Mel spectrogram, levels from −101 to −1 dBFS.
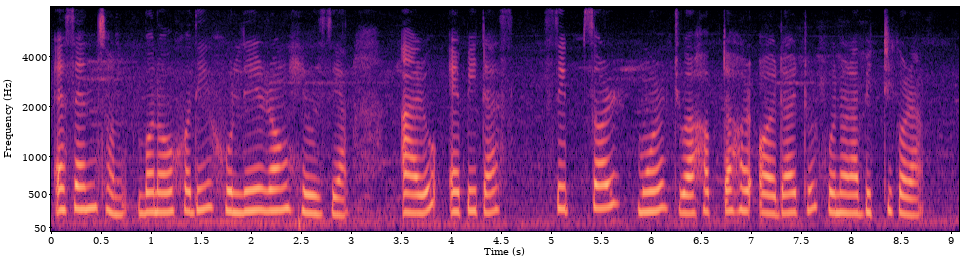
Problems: constant background noise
